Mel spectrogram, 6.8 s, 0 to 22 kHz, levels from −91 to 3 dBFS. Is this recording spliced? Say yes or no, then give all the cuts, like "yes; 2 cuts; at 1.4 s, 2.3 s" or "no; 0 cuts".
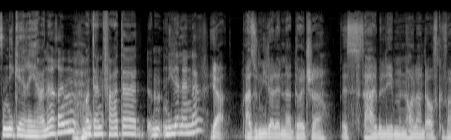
yes; 1 cut; at 5.0 s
